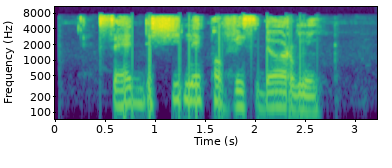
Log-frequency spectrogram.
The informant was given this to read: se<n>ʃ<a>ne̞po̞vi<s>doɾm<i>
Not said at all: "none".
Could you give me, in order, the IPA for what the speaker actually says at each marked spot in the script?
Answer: d, i, s, i

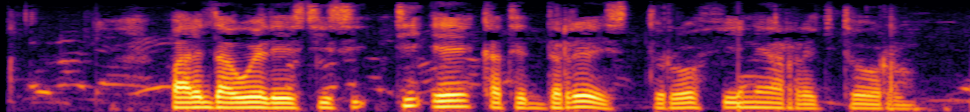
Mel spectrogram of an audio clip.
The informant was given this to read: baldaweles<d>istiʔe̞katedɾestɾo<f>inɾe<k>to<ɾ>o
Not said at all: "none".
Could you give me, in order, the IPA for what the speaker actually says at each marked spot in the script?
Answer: t, f, k, ɾ

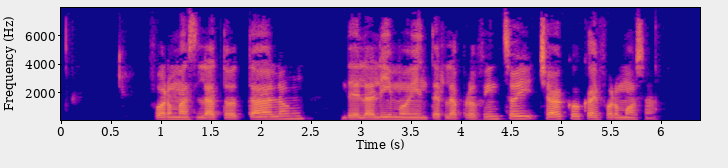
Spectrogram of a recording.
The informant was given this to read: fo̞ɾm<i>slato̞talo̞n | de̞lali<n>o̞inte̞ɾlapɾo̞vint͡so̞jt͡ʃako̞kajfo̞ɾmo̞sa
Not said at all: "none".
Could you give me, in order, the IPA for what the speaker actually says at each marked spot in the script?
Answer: a, m

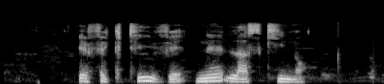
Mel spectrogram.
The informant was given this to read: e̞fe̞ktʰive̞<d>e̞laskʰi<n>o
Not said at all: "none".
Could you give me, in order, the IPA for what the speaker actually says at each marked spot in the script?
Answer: n, n

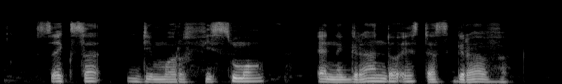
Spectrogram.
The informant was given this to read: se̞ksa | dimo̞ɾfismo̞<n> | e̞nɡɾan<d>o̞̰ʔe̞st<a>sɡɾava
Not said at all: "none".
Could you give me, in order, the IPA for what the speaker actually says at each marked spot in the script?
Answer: none, d, a

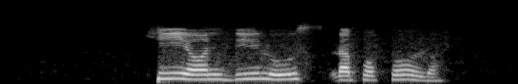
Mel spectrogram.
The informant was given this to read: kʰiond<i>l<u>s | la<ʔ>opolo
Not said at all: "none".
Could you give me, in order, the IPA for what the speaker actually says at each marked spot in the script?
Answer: i, u, p

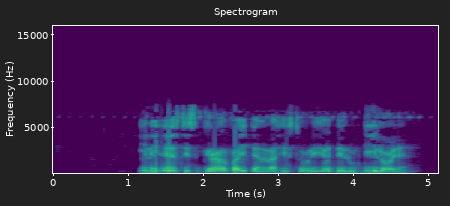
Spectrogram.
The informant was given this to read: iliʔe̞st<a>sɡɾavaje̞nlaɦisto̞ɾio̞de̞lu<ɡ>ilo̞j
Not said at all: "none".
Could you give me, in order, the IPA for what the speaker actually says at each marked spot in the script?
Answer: i, d

